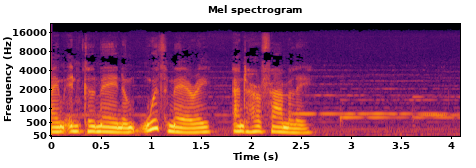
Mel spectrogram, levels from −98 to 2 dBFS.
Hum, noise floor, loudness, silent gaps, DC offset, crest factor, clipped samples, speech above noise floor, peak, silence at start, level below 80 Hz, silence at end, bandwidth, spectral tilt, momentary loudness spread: none; -33 dBFS; -12 LUFS; none; under 0.1%; 12 dB; under 0.1%; 22 dB; 0 dBFS; 0 s; -50 dBFS; 0.15 s; 15 kHz; -8 dB/octave; 22 LU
